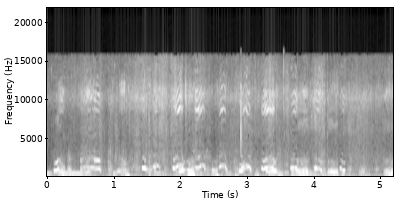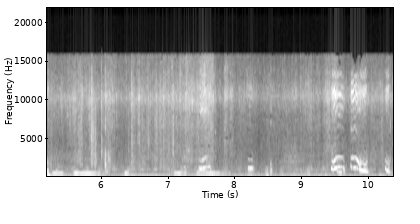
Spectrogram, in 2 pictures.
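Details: Litter of male Cane Corso puppies whimpering together: overlapping high, arched whines rise and fall almost continuously, with a few steadier drawn-out whines, against a low background hum.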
